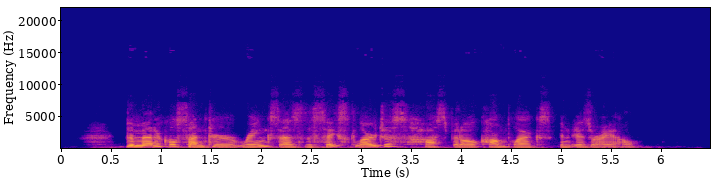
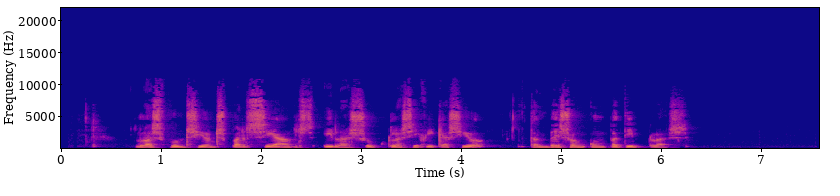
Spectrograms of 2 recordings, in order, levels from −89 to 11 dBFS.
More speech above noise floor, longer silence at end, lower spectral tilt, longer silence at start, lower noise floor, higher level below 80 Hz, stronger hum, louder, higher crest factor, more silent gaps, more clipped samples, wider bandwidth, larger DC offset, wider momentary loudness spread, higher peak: about the same, 53 dB vs 50 dB; second, 0.75 s vs 1.3 s; first, -7.5 dB/octave vs -5 dB/octave; first, 0.65 s vs 0.3 s; second, -71 dBFS vs -79 dBFS; first, -70 dBFS vs -76 dBFS; neither; first, -19 LUFS vs -29 LUFS; about the same, 18 dB vs 18 dB; neither; neither; second, 7.4 kHz vs 10.5 kHz; neither; about the same, 10 LU vs 10 LU; first, -2 dBFS vs -12 dBFS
